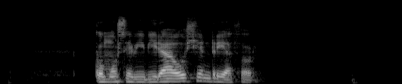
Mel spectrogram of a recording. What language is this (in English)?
Galician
